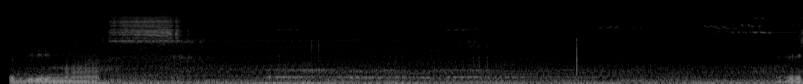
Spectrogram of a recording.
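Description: Outdoor street ambience with a low steady rumble. A short voice and a brief hiss come in the first two seconds, and a single click sounds near six seconds in.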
